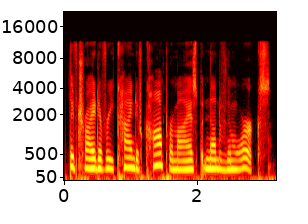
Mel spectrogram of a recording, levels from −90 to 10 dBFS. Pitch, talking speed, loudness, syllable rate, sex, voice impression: 190 Hz, 225 wpm, -17 LUFS, 5.8 syllables/s, female, feminine, slightly young, adult-like, slightly thin, tensed, powerful, bright, very hard, clear, fluent, cool, intellectual, slightly refreshing, sincere, very calm, slightly friendly, reassuring, unique, elegant, slightly sweet, slightly lively, slightly strict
